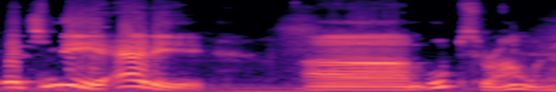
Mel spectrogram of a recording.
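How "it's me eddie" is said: clumsy, high-pitched fake Italian accent. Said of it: "bad Italian accent multiverse".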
